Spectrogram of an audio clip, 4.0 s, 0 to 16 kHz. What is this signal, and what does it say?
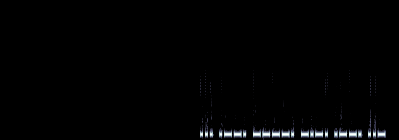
Morse code, heard as a keyed tone, about 51 wpm, 700 Hz. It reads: SP9CPU
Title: DXCC-100 Call Signs - 6 Characters - Repeated 3x - 50wpm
